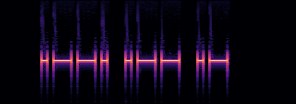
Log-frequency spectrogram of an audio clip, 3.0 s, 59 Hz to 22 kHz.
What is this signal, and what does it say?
Morse code, heard as a keyed tone, about 20 wpm, 700 Hz. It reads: PWA
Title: USA Call Sign Postfixes - 3 Letters 20wpm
